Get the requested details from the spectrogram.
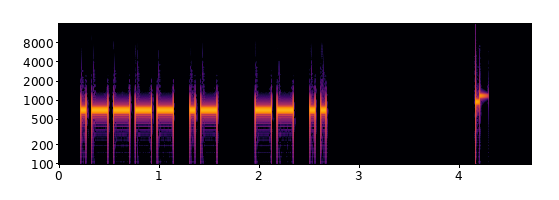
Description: Morse code, heard as a keyed tone, about 22 wpm, 700 Hz. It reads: 1A MI
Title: Field Day Exchanges - 22wpm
